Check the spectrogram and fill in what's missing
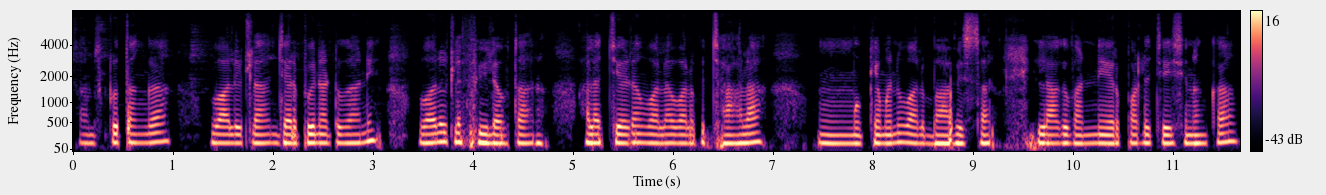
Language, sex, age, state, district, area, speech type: Telugu, male, 18-30, Telangana, Hyderabad, urban, spontaneous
